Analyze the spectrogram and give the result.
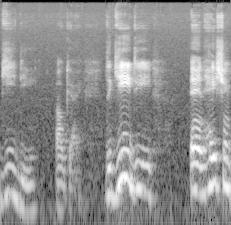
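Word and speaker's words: Ghede: The Haitian, the pronounced Gidi.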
